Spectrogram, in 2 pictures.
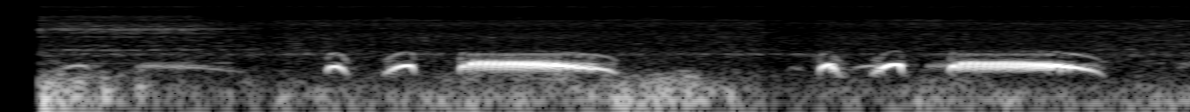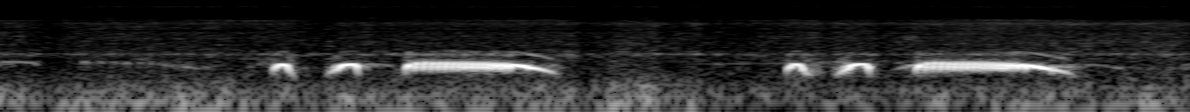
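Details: Spotted dove calling during rain in Meratus as a lure bird for trapping wild doves: low, mellow coos, each a pair of short notes then a longer drawn-out note, in three phrases about two seconds apart over soft rain noise.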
